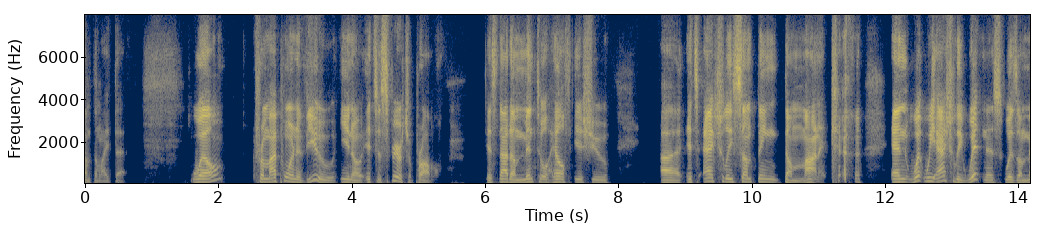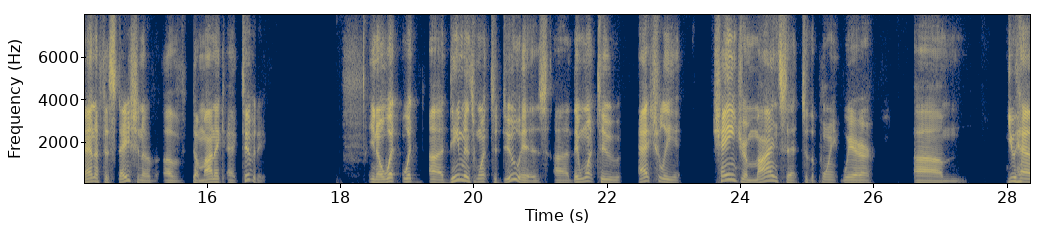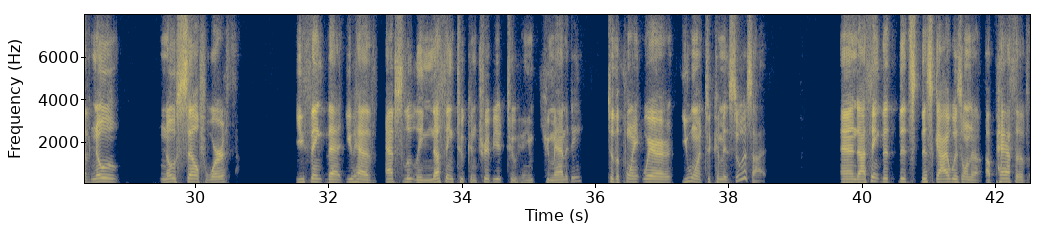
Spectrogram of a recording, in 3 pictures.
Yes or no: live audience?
no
